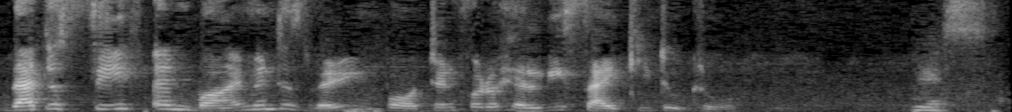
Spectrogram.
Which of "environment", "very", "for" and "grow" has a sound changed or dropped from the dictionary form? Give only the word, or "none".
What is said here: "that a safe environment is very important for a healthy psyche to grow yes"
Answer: environment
